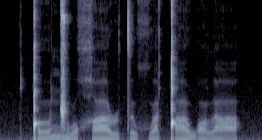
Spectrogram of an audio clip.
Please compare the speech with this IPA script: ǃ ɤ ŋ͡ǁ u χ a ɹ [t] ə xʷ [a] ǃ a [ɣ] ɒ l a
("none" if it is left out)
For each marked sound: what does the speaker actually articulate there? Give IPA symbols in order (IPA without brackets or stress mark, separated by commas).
t, a, w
